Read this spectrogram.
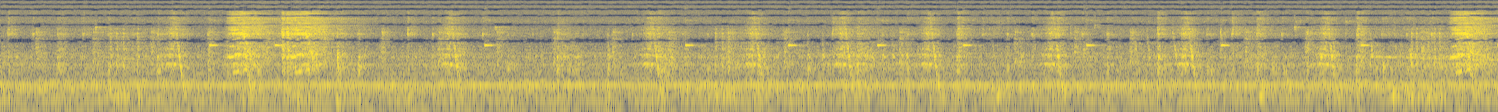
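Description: Electronic game music plays steadily through a small speaker.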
